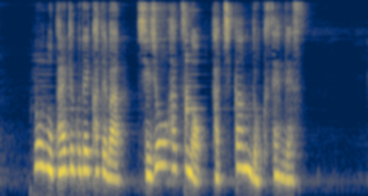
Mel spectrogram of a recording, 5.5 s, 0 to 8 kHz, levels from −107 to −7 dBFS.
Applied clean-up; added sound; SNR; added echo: neural mask model DeepFilterNet 3.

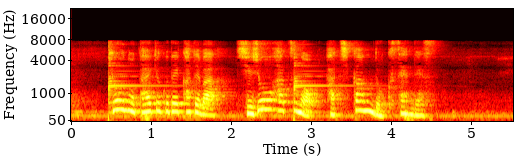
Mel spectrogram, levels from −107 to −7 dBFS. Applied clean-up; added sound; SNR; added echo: none; Dishes, pots, and pans; 17 dB; reverberation time 0.5 s.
